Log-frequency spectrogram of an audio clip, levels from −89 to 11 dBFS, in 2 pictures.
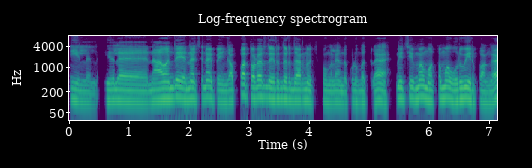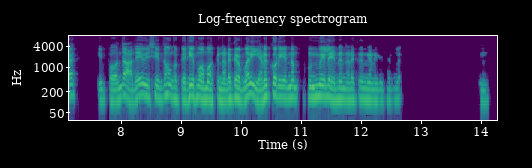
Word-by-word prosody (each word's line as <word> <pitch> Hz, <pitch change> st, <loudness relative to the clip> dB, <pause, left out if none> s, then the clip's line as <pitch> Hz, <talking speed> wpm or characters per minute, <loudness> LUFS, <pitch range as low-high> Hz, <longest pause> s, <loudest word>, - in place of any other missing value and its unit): இல்ல, 105 Hz, -2 st, -8 dB
இல்ல. 90 Hz, -, -14 dB, 0.2 s
இதுல 120 Hz, 0 st, -3 dB, 0.6 s
நான் 120 Hz, +2 st, +3 dB
வந்து 130 Hz, +3 st, 0 dB
என்ன 130 Hz, +2 st, 0 dB
ஆச்சுனா, 140 Hz, +3 st, -3 dB
இப்ப 120 Hz, -1 st, -7 dB
எங்க 105 Hz, +2 st, -5 dB
அப்பா 115 Hz, +9 st, 0 dB
தொடர்ந்து 140 Hz, -1 st, +1 dB
இருந்திருந்தாருன்னு 120 Hz, -3 st, -1 dB
வச்சுக்கோங்களேன் 105 Hz, 0 st, -8 dB
அந்த 95 Hz, -2 st, -8 dB
குடும்பத்துல, 105 Hz, 0 st, -9 dB, 0.4 s
நிச்சயமா 135 Hz, +2 st, -2 dB
மொத்தமா 135 Hz, +5 st, -2 dB
உருவி 130 Hz, +3 st, +1 dB
இருப்பாங்க. 100 Hz, -1 st, -7 dB, 0.6 s
இப்போ 120 Hz, 0 st, -9 dB
வந்து 135 Hz, -, +1 dB
அதே 145 Hz, +4 st, +1 dB
விஷயம் 140 Hz, -2 st, -2 dB
தான் 165 Hz, +2 st, +2 dB
உங்க 140 Hz, -, -2 dB
பெரிய 150 Hz, +6 st, +5 dB
மாமாவுக்கு 125 Hz, -1 st, +2 dB
நடக்குற 130 Hz, +3 st, +4 dB
மாரி 165 Hz, +3 st, +6 dB
எனக்கு 150 Hz, +4 st, +3 dB
ஒரு 145 Hz, -, +4 dB
எண்ணம். 140 Hz, -1 st, 0 dB, 0.2 s
உண்மையிலே 150 Hz, -1 st, +5 dB
என்ன 130 Hz, +1 st, +1 dB
நடக்குதுன்னு 125 Hz, 0 st, -2 dB
எனக்கு 120 Hz, 0 st, -5 dB
தெரியல. 125 Hz, +1 st, -11 dB, 1.3 s
ம். 110 Hz, -1 st, -12 dB
125 Hz, 160 wpm, -23 LUFS, 115-140 Hz, 1.3 s, மாரி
